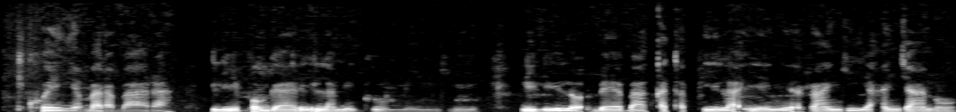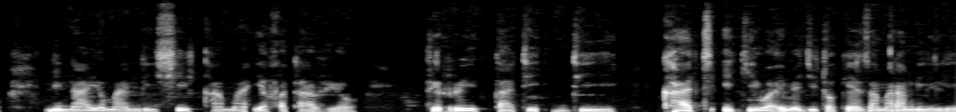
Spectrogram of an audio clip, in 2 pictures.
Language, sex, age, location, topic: Swahili, female, 25-35, Mombasa, government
